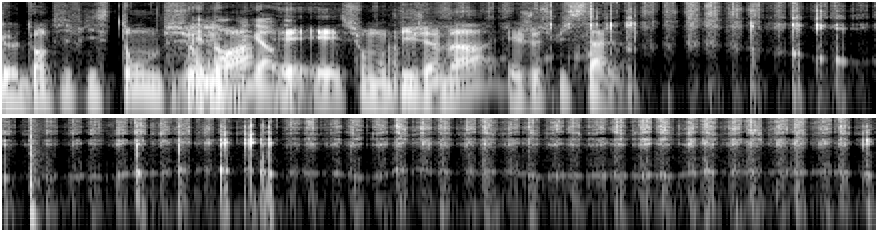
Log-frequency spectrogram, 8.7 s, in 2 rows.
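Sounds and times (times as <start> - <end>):
speech: 0.0 - 3.4
toothbrush scrubbing as a man brushes his teeth: 1.8 - 8.7.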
